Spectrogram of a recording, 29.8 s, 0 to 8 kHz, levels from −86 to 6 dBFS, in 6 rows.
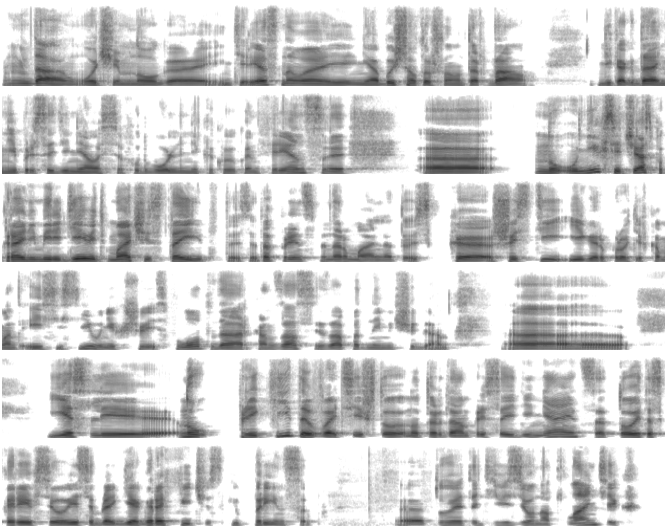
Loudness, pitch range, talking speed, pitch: -22 LUFS, 125-150 Hz, 140 wpm, 135 Hz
